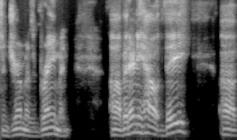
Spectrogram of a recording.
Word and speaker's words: Bremen: spelled it's pronounced I guess in English it's Breman, but it's pronounced in Germans Braymond.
